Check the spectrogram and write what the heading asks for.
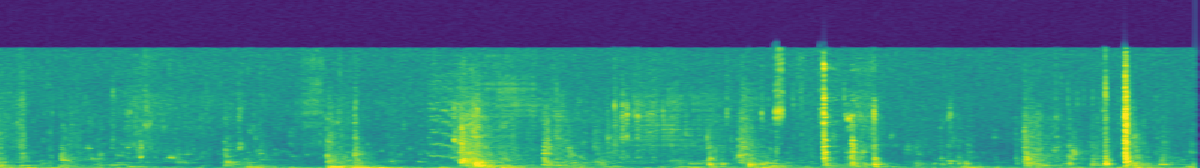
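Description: Water lapping against the hull of a small boat sitting on the sea, with a few short knocks.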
